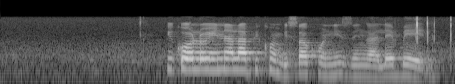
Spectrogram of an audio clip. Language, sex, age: South Ndebele, female, 22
